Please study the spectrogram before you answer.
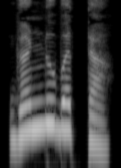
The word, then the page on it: ಗಂಡುಭತ್ತ: kannada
